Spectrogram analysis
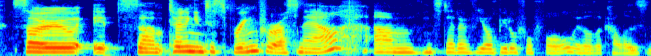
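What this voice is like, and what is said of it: Australian accent. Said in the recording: “I'm from Australia, as you can hear. Um, my accent's a little bit different to yours.”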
